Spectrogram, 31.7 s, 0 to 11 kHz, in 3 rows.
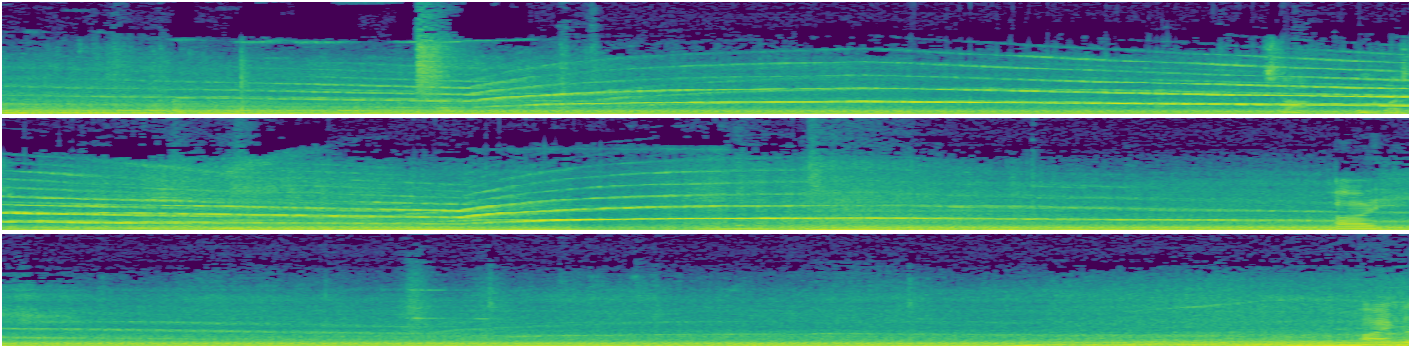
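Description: An emergency vehicle's siren wailing, rising and falling slowly twice and fading out about two-thirds of the way through. It is heard from inside a 2007 New Flyer D40LFR city bus, over the steady hum of the bus's diesel engine.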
